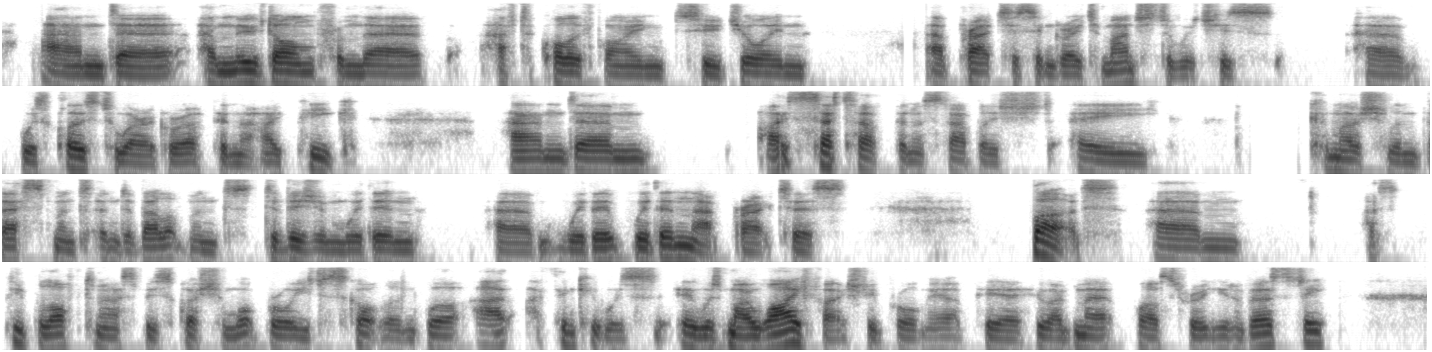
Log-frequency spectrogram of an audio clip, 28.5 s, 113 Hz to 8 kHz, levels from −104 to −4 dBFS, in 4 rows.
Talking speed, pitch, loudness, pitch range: 180 wpm, 120 Hz, -31 LUFS, 110-135 Hz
